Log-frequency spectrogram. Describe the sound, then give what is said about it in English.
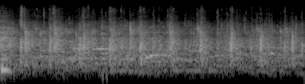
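A church audience claps their hands steadily to praise the Lord, the dense applause holding at an even level with faint voices and murmurs mixed underneath. “somebody clap your hands once again into the wonderful name of the Lord Jesus”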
